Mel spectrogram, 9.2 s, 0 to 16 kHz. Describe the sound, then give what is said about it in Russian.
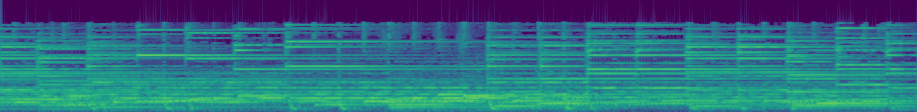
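Loud bells of a mobile carillon, a 4-tonne instrument with more than fifty bells, ring out a continuous melody in Votkinsk and Izhevsk, Russia, many bells struck in quick succession with long, overlapping resonant tones that shimmer and sustain throughout. No voices are heard. “У единственного в России передвижного карильона второе пришествие. Инструмент мощный и громкий, 4 тонны и больше полусотни колоколов. Их звон услышали любители музыки в Воткинске и Ижевске.”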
